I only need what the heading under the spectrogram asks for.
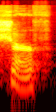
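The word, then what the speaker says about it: Scherff: if we do get Brandon sherf it is pronounced sherf oh Sheri that's Sheriff okay Sheriff but I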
